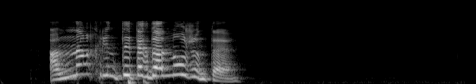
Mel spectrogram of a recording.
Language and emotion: Russian, angry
